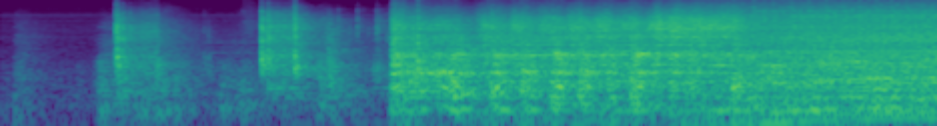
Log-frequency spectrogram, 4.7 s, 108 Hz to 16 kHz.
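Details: 2012 Volvo XC90 3.2L six-cylinder after spark plug and coil boot replacement; some plug wells had oil: two cranking bursts, then it catches and settles into a steady, even idle with no stumble or misfire.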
